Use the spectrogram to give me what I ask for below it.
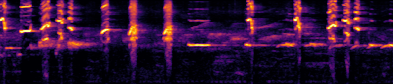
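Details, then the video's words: Oriental magpie-robin song used for training other birds: scattered sharp chirps and whistles with brief clicks, then a sustained thin whistle repeated several times. "masteran kacer juara buka paruh full isian ngobra"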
